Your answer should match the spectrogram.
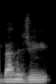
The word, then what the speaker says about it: Banerjee: Banerjee rhymes with energy, so that's nice.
